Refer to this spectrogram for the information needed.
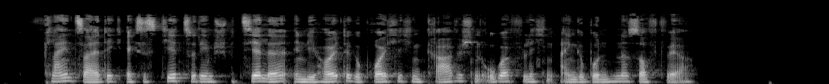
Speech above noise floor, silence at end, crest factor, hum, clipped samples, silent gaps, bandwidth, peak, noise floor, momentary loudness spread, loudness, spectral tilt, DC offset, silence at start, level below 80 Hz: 61 dB; 1.35 s; 18 dB; none; under 0.1%; none; 11.5 kHz; -4 dBFS; -82 dBFS; 10 LU; -21 LUFS; -4 dB/octave; under 0.1%; 0.45 s; -54 dBFS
